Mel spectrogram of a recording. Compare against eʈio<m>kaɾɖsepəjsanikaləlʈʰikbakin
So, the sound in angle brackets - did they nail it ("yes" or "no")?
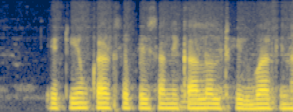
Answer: yes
